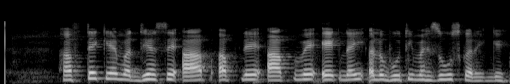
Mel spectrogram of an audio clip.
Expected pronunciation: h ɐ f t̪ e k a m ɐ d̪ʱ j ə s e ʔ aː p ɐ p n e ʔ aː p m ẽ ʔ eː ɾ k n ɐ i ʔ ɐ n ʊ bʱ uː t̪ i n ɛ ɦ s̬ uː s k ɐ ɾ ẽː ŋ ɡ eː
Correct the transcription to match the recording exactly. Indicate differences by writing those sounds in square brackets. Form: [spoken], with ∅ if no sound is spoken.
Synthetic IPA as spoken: h ɐ f t̪ e k [e] m ɐ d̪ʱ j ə s e ʔ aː p ɐ p n e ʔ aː p m ẽ ʔ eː [∅] k n ɐ i ʔ ɐ n ʊ bʱ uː t̪ i [m] ɛ ɦ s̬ uː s k ɐ ɾ ẽː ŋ ɡ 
